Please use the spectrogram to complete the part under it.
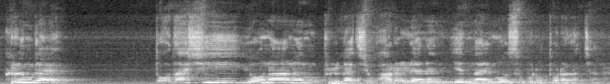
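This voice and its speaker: A man's voice: on the high side, normal speed, roomy sound, a little hiss or hum, rough recording. A male pastor preaching a sermon with emphasis, often putting rhetorical questions to the congregation.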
